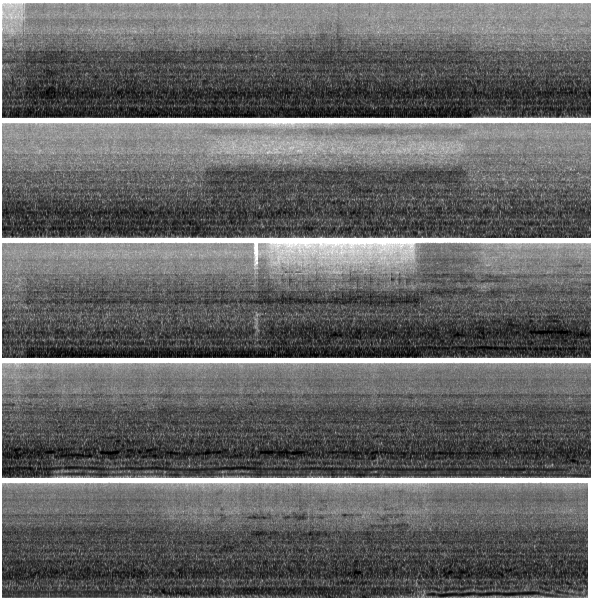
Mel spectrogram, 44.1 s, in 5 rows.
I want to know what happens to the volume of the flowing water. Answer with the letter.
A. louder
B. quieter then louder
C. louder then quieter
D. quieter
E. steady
E.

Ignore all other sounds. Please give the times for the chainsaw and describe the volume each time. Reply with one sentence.
The chainsaw can be heard from 0.0 to 7.0 s, at a steady volume; and from 18.0 to 44.0 s, at a steady volume.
